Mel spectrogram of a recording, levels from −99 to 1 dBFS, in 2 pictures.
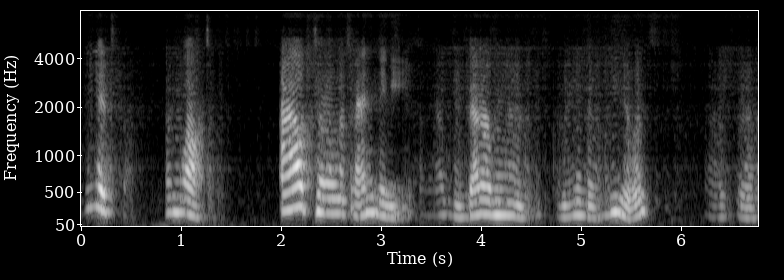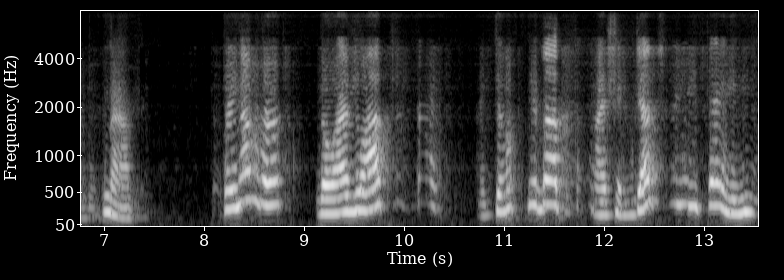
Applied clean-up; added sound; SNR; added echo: neural mask model DeepFilterNet 3.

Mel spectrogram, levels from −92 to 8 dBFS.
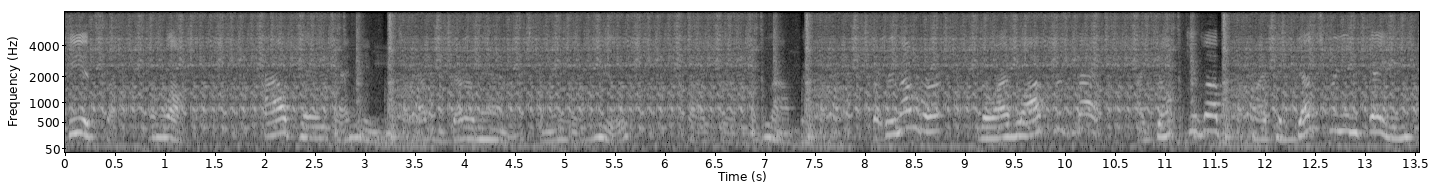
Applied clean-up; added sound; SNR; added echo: none; Engine starting / Car; 3 dB; reverberation time 0.5 s.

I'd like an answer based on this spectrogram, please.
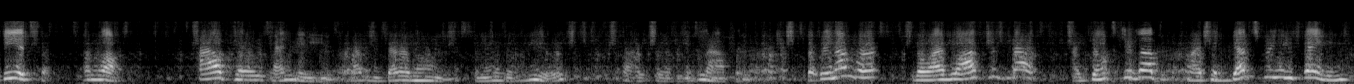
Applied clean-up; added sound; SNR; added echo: neural separator model SepFormer DNS4.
